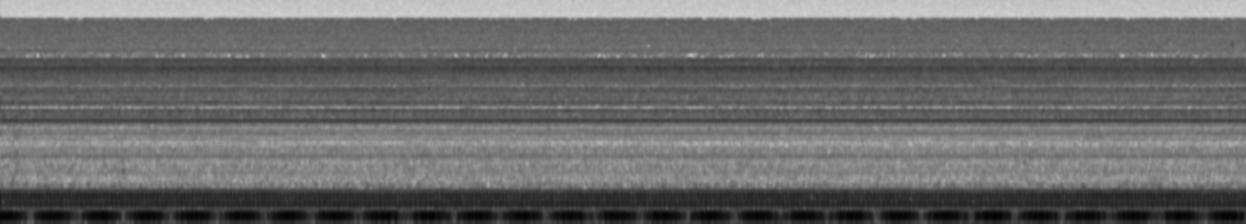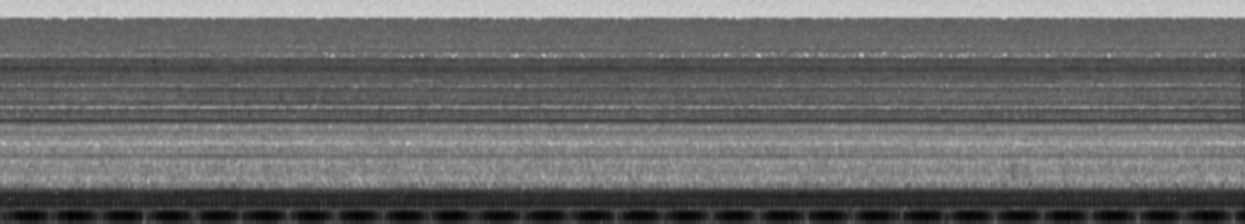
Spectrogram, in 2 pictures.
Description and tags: fridge noise, ruido del refrigerador o nevera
